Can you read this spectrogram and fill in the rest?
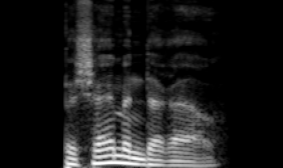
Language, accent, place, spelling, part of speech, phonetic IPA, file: German, Germany, Berlin, beschämenderer, adjective, [bəˈʃɛːməndəʁɐ], De-beschämenderer.ogg
- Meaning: inflection of beschämend: 1. strong/mixed nominative masculine singular comparative degree 2. strong genitive/dative feminine singular comparative degree 3. strong genitive plural comparative degree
